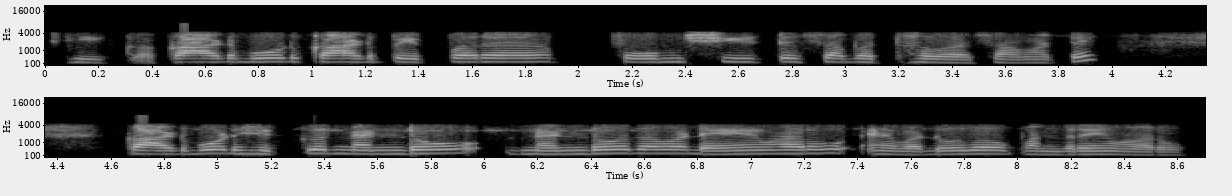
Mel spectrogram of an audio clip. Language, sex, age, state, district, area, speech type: Sindhi, female, 30-45, Maharashtra, Thane, urban, conversation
